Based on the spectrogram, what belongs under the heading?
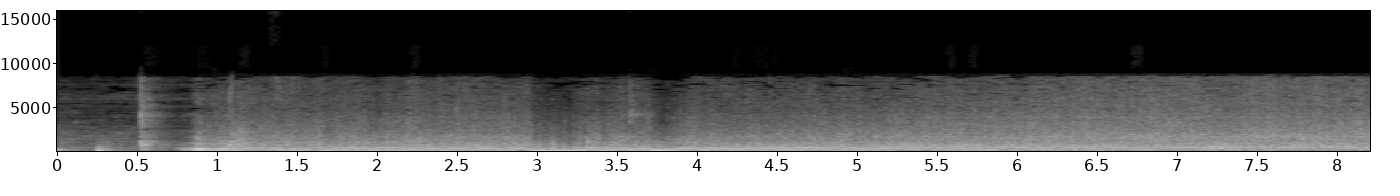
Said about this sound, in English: There, I've blended up the fruit.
